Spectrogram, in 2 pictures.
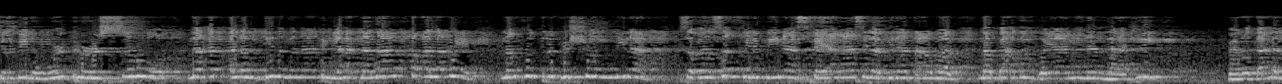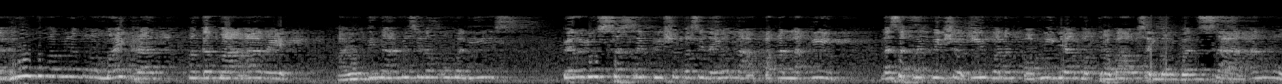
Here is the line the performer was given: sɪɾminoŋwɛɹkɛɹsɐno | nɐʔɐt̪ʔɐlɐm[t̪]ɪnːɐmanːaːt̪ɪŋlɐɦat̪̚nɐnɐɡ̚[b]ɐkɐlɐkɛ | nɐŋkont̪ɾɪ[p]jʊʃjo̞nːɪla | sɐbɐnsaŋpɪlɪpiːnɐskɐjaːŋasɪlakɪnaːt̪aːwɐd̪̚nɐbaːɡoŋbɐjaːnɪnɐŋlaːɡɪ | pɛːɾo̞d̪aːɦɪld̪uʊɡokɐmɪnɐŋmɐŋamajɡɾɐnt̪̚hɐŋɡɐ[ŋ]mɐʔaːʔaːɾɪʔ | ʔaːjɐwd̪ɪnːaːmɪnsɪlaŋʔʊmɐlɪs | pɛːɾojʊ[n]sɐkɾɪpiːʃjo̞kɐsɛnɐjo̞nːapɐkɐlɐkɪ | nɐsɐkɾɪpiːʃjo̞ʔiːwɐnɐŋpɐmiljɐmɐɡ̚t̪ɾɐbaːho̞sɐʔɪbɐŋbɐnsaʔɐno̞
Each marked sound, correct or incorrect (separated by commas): incorrect, incorrect, incorrect, correct, incorrect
